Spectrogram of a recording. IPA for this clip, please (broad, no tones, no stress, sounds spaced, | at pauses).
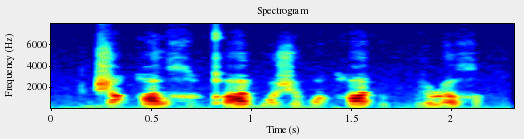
d͡ʒ ɛ q ɐ l χ ɛ̤ qʼ ɛ b ɔ ʃ ə b ɒ qʰ ɛ θ ə̤ pː ɛ̤ ɹ ɐ χ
